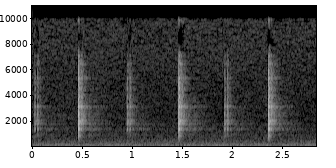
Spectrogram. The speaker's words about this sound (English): You'll notice that the clock is ticking more slowly as I move it. Why is that? Well, the photon is making a zigzag path to reach one mirror and then the other.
